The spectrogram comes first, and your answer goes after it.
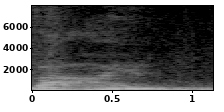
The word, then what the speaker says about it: va'ayin: on the first syllable, the vav should be pointed with a kamatz. Should be va'ayin, va'ayin.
